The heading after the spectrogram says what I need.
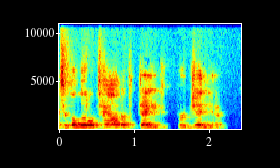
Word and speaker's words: Dante: town of date Virginia now it is spelled Dante but you do not say Dante you can go there you got to say Nate because if you say Dante they know you're not from there and at that point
